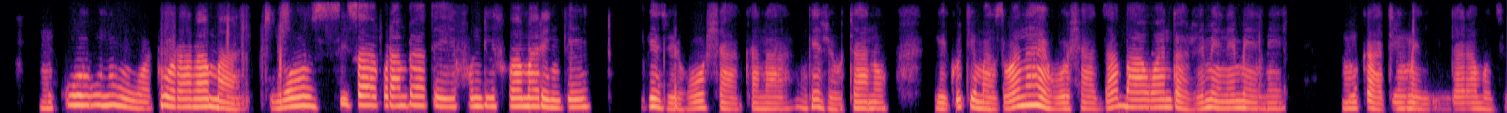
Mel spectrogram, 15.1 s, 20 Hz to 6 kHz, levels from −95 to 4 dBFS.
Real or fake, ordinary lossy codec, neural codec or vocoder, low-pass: fake; Opus, 24 kbps; vocoder, 22.05 kHz, 80 mel bands, WaveNeXt; 5.4 kHz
